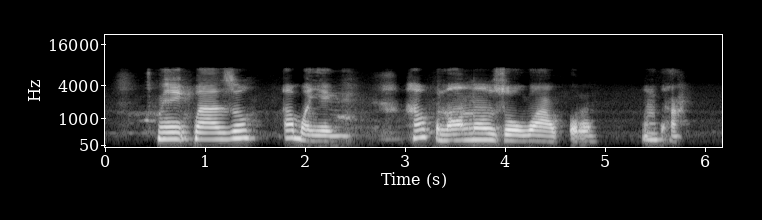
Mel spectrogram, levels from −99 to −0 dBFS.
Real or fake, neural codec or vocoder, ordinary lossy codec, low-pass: fake; autoencoder, 48 kHz, 32 numbers a frame, DAC-VAE, trained on Japanese speech; none; 7.2 kHz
